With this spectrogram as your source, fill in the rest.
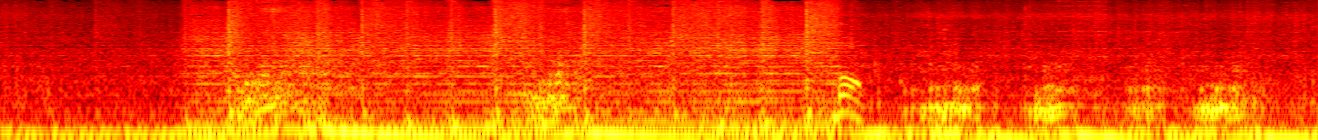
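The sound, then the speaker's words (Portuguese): A classic Alfa Romeo car engine with Weber carburetors revs loudly in a few throaty, rising bursts over a deep rumble, then drops back to idle as a man starts talking. “deixa o motor dar uma giradinha. Deixa os Weber darem uma puxadinha de ar.”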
